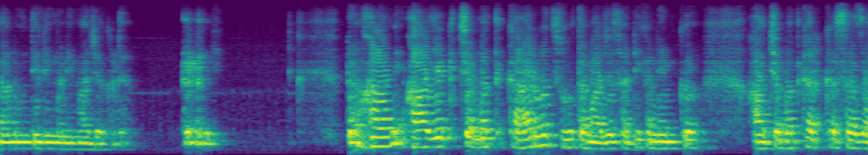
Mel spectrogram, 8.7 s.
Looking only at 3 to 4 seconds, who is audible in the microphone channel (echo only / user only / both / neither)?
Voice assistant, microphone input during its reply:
echo only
